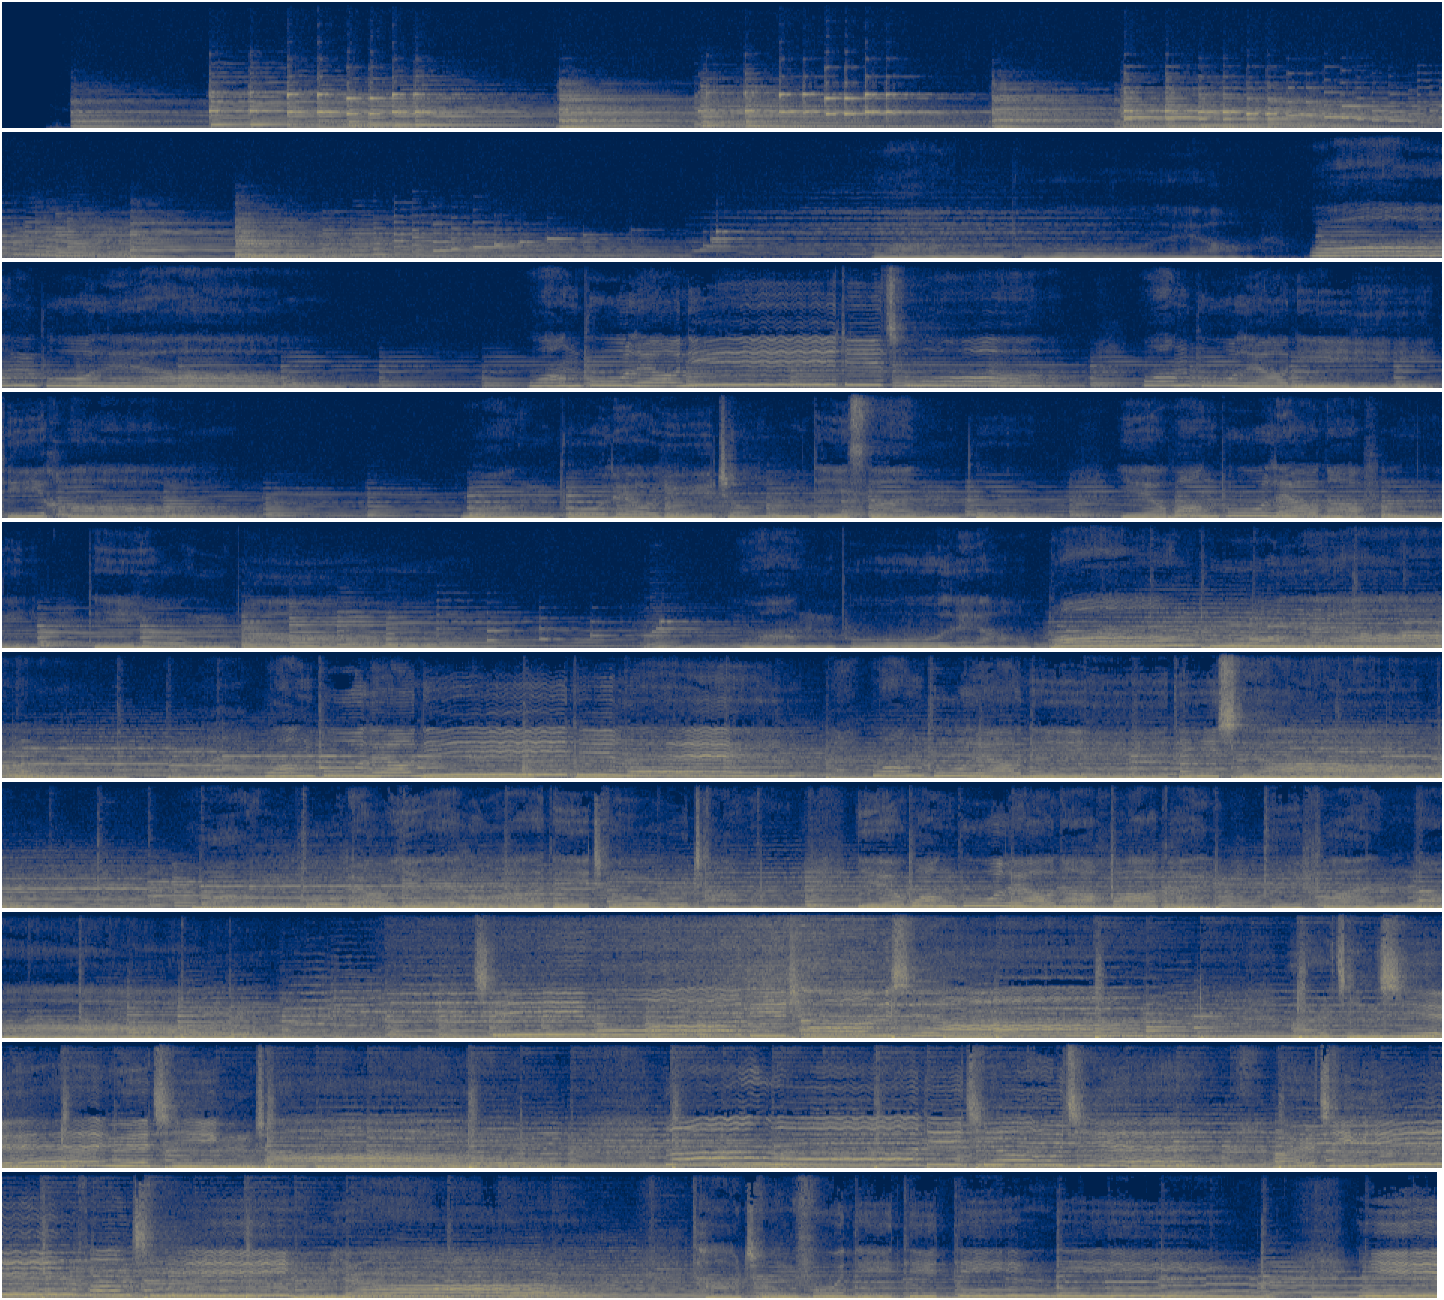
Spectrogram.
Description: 怀旧金曲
